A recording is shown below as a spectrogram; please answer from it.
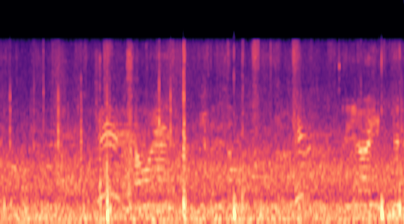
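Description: Football players' shouts and calls across the pitch, short and unintelligible, over a steady background hiss, with a few sharp knocks about a second in, near the middle and near the end.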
